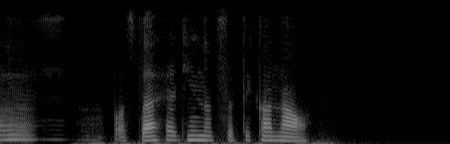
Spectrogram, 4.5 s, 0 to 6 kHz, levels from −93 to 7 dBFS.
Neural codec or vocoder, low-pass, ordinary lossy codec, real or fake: codec, 16 kHz, about 1 kbps, DyCAST, with the encoder's durations; 5.4 kHz; Opus, 24 kbps; fake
